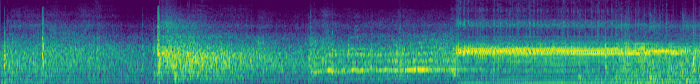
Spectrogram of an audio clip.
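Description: Ice hockey play in front of the net: skates scraping the ice and sticks and puck clattering, with a sharp loud hit about two seconds in. Near the end a steady buzzing horn, the rink's game horn, sounds for the last two seconds or so.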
